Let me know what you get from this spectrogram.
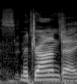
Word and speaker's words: Medranda: I think I can say your last name finally. Madronda. – Madronda, yeah. – I got it.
